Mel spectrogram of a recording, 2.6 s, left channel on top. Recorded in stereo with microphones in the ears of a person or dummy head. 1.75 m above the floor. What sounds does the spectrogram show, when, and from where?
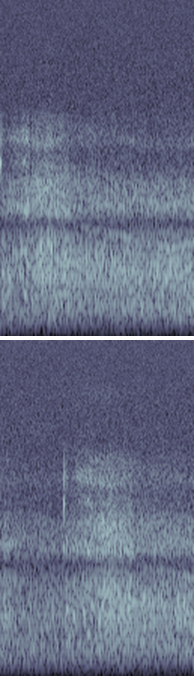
Only background noise.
